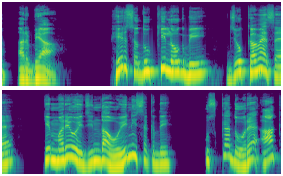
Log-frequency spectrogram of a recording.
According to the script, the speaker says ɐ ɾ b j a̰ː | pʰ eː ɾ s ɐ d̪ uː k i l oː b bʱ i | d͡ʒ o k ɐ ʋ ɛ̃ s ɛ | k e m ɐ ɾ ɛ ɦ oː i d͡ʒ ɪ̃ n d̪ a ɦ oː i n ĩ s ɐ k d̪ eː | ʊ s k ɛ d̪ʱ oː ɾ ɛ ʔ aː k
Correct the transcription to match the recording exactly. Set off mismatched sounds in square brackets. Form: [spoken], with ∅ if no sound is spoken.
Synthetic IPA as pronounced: ɐ ɾ b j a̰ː | pʰ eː ɾ s ɐ d̪ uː k i l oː [ɡ] bʱ i | d͡ʒ o k ɐ ʋ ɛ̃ s ɛ | k e m ɐ ɾ [e] ɦ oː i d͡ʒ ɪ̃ n d̪ a ɦ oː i n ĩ s ɐ k d̪ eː | ʊ s k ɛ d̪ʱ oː ɾ ɛ ʔ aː k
